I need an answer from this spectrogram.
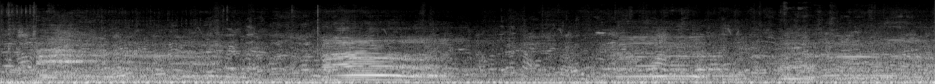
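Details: Sahiwal breed bull at a cattle market in Bangladesh on 31 January 2025, one drawn-out harmonic moo near the middle, amid a constant murmur of crowd talk and traffic noise.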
